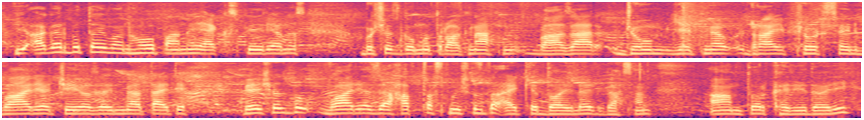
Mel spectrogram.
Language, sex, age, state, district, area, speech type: Kashmiri, male, 18-30, Jammu and Kashmir, Kulgam, urban, spontaneous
